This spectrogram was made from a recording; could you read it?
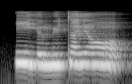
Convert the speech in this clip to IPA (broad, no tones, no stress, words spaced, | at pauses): i jømy tãlʲɔ̃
